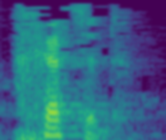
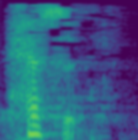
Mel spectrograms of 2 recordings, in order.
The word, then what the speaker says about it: hesed: And you'll notice it's spelled there on the outline with the K in front, and that's because if you want to be really Jewish, you have to use a guttural sound at the beginning, you know, hesed. But I don't want to spit on anybody, so I'm just going to say hesed, okay?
